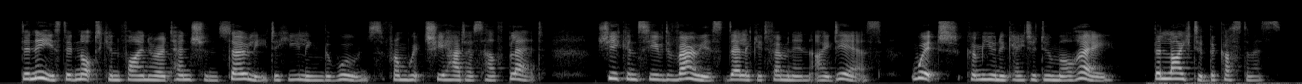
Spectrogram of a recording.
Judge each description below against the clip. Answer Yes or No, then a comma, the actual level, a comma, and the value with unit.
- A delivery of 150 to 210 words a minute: No, average, 140 wpm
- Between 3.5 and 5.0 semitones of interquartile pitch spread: No, average, 2.7 semitones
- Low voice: No, high, 210 Hz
